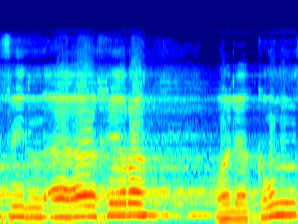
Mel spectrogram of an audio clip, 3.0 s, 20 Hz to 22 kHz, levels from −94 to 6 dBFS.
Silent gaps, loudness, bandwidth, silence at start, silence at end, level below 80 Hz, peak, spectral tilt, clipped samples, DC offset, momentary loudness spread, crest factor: none; -18 LUFS; 11 kHz; 0 s; 0 s; -50 dBFS; -6 dBFS; -8 dB/octave; under 0.1%; under 0.1%; 13 LU; 10 dB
